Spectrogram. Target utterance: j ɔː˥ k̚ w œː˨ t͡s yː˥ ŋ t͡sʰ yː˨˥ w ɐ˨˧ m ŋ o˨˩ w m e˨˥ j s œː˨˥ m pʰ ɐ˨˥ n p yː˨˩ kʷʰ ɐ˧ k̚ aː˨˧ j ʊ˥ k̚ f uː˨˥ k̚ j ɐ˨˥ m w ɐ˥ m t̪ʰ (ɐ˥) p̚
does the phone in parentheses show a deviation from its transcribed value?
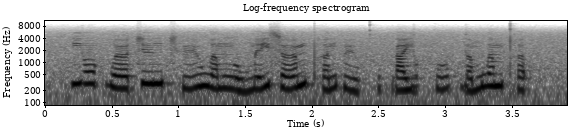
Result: yes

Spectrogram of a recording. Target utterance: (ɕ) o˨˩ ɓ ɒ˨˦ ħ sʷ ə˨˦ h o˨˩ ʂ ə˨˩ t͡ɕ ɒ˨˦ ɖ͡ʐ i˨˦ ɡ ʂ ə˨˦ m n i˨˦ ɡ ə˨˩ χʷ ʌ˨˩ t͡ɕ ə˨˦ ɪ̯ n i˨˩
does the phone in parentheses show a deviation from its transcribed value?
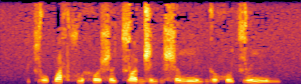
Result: yes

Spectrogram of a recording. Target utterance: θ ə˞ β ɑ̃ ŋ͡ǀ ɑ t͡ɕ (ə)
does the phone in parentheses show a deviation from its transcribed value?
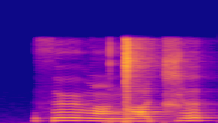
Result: no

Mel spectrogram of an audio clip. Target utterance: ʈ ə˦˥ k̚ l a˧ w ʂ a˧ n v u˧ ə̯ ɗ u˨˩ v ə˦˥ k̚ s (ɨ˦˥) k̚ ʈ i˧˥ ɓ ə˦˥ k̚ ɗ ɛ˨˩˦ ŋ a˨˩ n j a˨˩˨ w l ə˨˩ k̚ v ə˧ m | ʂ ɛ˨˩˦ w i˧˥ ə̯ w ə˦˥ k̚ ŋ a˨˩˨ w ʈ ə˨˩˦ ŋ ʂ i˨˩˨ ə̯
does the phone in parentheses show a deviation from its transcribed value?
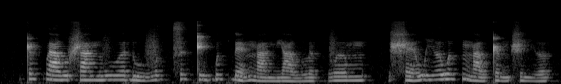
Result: yes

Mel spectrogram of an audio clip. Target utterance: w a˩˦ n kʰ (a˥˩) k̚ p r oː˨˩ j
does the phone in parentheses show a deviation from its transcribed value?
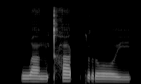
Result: no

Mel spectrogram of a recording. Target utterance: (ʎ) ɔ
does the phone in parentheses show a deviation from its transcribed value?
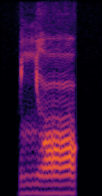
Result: no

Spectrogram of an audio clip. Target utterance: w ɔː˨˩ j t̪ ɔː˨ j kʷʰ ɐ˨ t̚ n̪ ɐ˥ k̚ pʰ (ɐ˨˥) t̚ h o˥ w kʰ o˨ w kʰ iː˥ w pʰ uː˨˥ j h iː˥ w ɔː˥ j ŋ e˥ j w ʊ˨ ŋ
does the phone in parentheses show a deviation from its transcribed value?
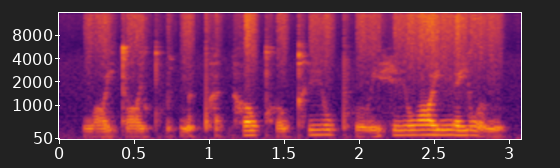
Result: no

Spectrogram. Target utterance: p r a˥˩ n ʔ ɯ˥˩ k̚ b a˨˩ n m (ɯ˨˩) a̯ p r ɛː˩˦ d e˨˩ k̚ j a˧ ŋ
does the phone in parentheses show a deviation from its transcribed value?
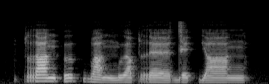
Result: no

